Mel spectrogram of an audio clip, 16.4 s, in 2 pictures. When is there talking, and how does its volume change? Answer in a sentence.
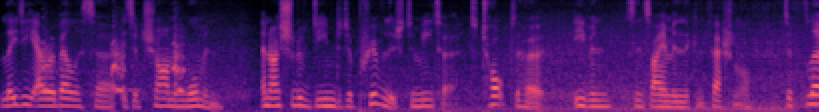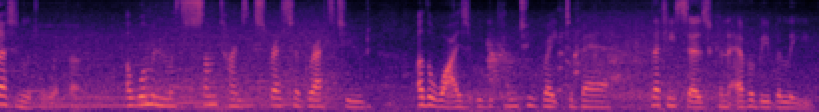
The talking can be heard from 0.0 to 16.3 s, at a steady volume.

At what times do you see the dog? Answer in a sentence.
The dog can be heard from 0.4 to 2.0 s and from 13.1 to 14.6 s.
